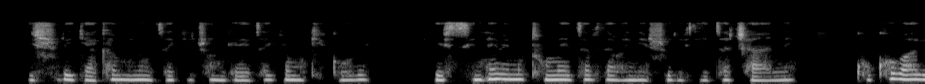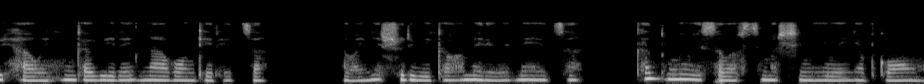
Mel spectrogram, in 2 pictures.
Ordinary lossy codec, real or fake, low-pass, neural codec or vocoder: Opus, 64 kbps; fake; 7.2 kHz; vocoder, 24 kHz, 100 mel bands, Vocos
